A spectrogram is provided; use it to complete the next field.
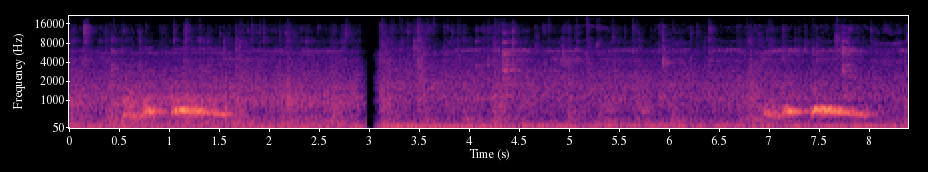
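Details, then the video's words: Deep-toned spotted dove calling to lure wild birds. Two matching coo phrases, one at the start and one near the end, each a short note then a sustained soft coo, with a brief cut and low hum between. "tiếng chim cu gáy kích bổi mau lên"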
